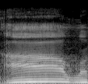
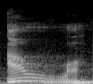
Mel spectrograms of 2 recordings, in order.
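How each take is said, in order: First: The opening vowel is drawn out long. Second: The opening vowel is short and clipped. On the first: It turns the word into a question. The speaker calls it wrong. "Bukan Allah ... Kalau Allah itu artinya hamzahnya dua" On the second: It is a proclamation, not a question. The speaker calls it right. "tapi Allah"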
